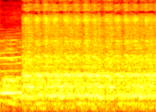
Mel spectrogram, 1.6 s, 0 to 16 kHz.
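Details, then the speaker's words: 1981 Chevy C1500, newly built cammed 350 small block, starter S-terminal wiring just completed: sharp start then steady even whirr over a second, no clicking or grinding; the starter now cranks the engine normally. "In the last video, we got all the power distribution wiring for the starter S terminal done. And thankfully, we did it right, which means this sucker now officially cranks."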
